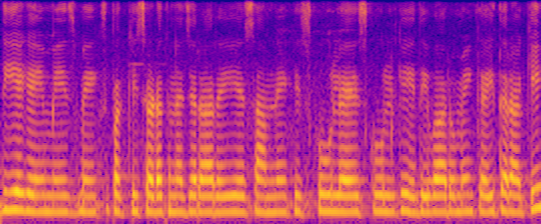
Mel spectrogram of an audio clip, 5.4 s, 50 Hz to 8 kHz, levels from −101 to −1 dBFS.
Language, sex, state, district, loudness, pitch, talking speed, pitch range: Hindi, female, Uttar Pradesh, Muzaffarnagar, -16 LUFS, 215 Hz, 255 wpm, 215-220 Hz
